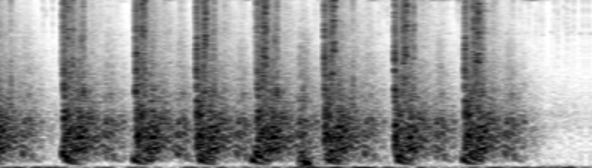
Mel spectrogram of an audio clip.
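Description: A rifle in the video game The Front fires about eight loud, close shots at an even, quick rhythm, each crack ringing briefly before the next.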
